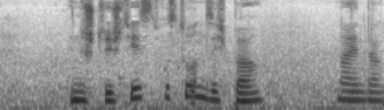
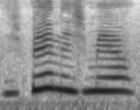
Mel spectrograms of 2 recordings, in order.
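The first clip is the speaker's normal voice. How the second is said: high, louder plaintive wail; frightened protest; 11 semitones higher, 5 dB louder, slower than usual. Real, not acted. Player who wants to quit the game, frightened wail. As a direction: plead to be let out of this.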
